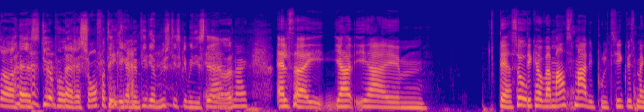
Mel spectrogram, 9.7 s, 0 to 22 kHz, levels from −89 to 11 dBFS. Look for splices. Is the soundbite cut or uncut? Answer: cut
